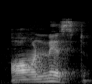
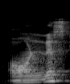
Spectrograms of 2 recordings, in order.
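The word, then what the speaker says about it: honest: For example, ಆನೆಸ್ಟ್, ನಾಟ್ ಹಾ ಅಂತ ಉಚ್ಚಾರಣೆ ಮಾಡಬಾರ್ದು. ಯಾಕೆಂದ್ರೆ ಇಲ್ಲಿ ಎಚ್ ಏನಾಗ್ತಾ ಇದೆ, ಸೈಲೆಂಟ್ ಆಗ್ತಾ ಇದೆ. ಆನೆಸ್ಟ್ ಅಂತ ಹೇಳಬೇಕು.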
